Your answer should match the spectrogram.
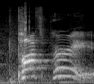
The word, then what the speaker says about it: potpourri: go with uh potpourri going potpourri pot purry as some pronounce it two horse gelatin fighting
